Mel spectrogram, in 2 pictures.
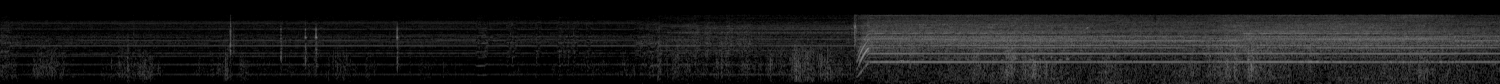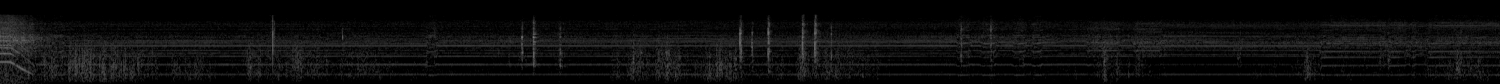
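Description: Wood-Mizer LT70 portable band sawmill's engine idling with a steady hum. About nine seconds in it throttles up sharply to a higher, louder pitch, holds for about six seconds, then winds back down to idle. Scattered light knocks sound throughout.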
